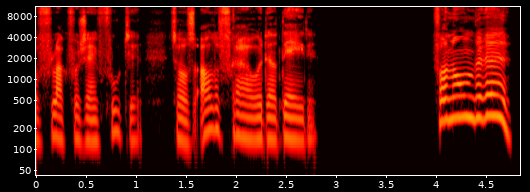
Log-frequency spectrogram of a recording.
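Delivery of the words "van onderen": shouted warning. A narrator's reading. Blake calls from afar as a tree falls, shouted warning. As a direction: call out a warning to someone far off. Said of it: "schreeuwde Blake in de verte".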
